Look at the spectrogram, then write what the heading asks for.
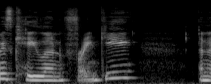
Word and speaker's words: Franke: name on youtube but my name is kaelyn frankie and it's spelled well people think it's frank because it's f-r-a-n-k-e it's german it was francais but then um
